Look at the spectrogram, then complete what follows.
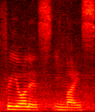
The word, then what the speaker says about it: Frijoles y maíz: How do you pronounce this, by the way? Frijoles y maíz.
